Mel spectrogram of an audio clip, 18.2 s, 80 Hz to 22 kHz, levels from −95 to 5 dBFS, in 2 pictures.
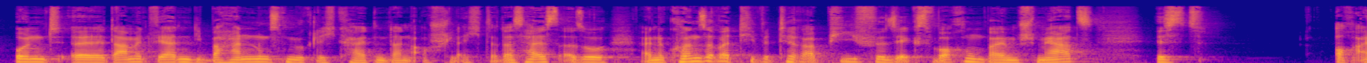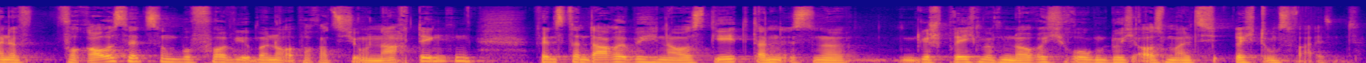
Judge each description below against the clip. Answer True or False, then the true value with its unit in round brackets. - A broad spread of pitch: False (2.8 semitones)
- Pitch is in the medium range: False (125 Hz)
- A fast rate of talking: False (155 wpm)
